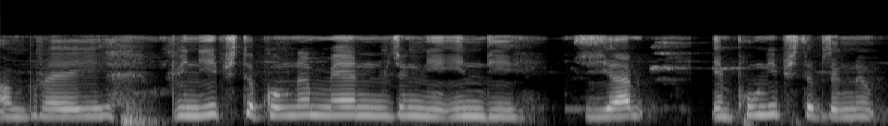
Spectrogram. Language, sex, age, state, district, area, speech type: Bodo, female, 45-60, Assam, Kokrajhar, urban, spontaneous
